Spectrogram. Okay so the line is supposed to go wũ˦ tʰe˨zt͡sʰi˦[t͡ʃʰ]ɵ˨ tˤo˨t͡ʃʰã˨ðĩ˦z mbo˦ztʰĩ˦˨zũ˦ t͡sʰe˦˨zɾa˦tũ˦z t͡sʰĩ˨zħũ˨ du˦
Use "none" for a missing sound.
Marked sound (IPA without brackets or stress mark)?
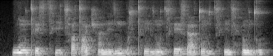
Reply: t͡sʰ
